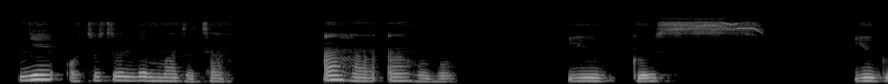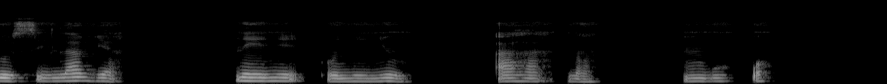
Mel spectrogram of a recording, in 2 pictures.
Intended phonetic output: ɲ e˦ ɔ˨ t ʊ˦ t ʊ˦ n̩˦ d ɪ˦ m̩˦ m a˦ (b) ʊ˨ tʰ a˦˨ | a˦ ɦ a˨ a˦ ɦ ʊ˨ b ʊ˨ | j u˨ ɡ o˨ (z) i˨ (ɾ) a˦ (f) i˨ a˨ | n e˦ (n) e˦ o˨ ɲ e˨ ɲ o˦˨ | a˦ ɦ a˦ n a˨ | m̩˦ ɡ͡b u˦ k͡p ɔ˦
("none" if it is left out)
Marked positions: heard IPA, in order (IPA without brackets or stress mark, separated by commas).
d, s, l, v, ɲ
